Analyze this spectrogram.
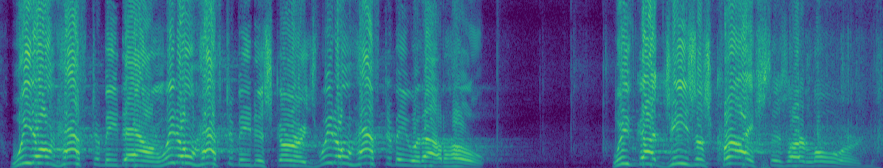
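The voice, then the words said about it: Loud, shouting preaching voice. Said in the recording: “quit screaming, so if I'm too loud, turn me down a little bit”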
